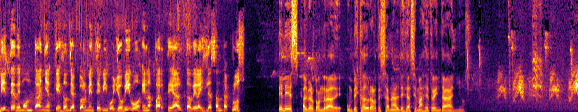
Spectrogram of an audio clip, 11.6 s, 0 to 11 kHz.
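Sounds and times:
speech: 0:00.0 - 0:05.0, 0:05.6 - 0:10.5
various birds trilling and chirping in a mountain forest on Santa Cruz island: 0:00.0 - 0:08.4, 0:09.3 - 0:11.5
soft hiss: 0:00.0 - 0:11.5.

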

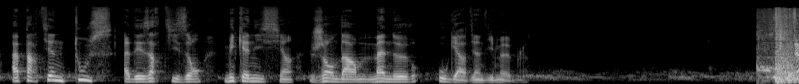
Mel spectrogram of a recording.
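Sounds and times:
homing pigeons cooing in a dovecote: 0:00.0 - 0:01.1, 0:01.8 - 0:07.8
speech: 0:00.1 - 0:05.4
pigeon wings fluttering: 0:06.3 - 0:07.9.

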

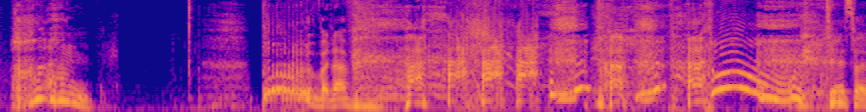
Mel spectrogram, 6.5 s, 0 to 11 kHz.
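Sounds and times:
coughing and throat clearing with groaning tones: 0:00.0 - 0:00.9
speech: 0:00.3 - 0:00.9, 0:01.9 - 0:06.4
laughter: 0:02.6 - 0:06.3.

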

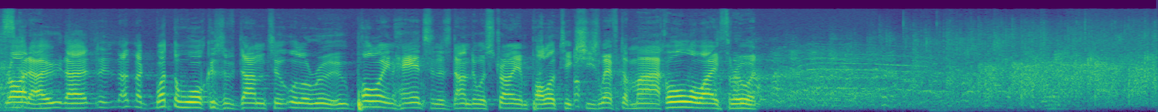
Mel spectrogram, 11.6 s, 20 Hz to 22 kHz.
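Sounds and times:
speech: 0:00.1 - 0:08.0
laughter: 0:05.7 - 0:11.5
sizable audience applauding: 0:07.8 - 0:11.5.

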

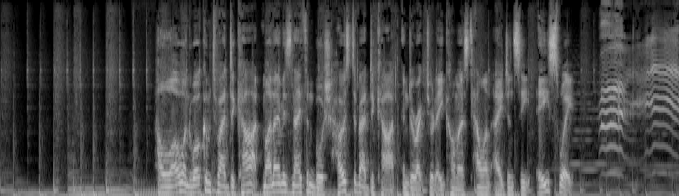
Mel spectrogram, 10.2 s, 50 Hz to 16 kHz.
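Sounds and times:
speech: 0:02.4 - 0:08.9
baby crying with a high wailing burst: 0:09.0 - 0:10.1.

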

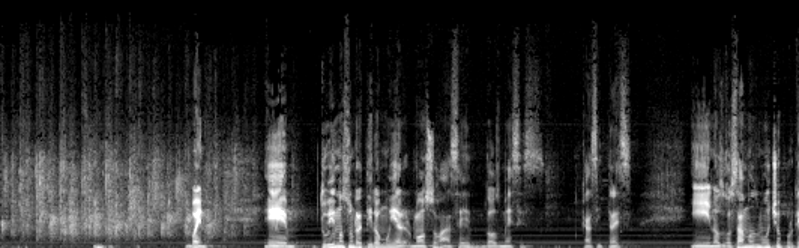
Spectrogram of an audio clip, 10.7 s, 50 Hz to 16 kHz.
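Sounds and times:
crowd applauding after a prayer: 0:00.0 - 0:03.6
speech: 0:02.5 - 0:02.9, 0:03.5 - 0:07.2, 0:07.8 - 0:08.5, 0:09.2 - 0:10.6.

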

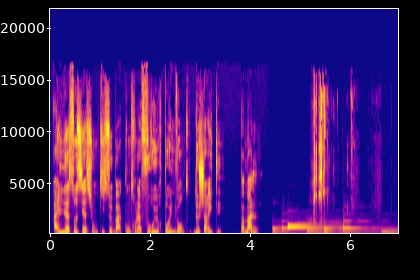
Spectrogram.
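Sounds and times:
speech: 0:00.1 - 0:04.3
crunching of crisp food: 0:05.2 - 0:06.9.

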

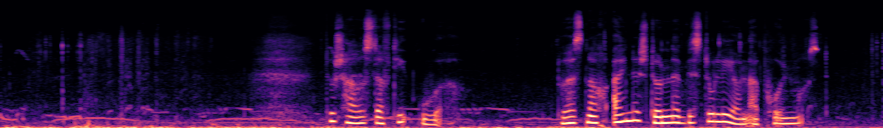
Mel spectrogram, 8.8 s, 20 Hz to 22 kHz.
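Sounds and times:
pigeons cooing on a paved sidewalk: 0:00.0 - 0:06.0
speech: 0:03.3 - 0:04.6, 0:05.6 - 0:08.3.

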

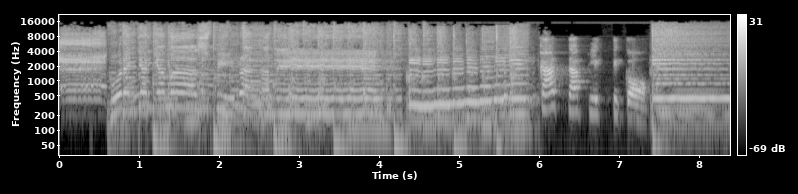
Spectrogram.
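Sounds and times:
flock of sheep bleating: 0:00.0 - 0:00.7
speech: 0:00.6 - 0:08.2.

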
